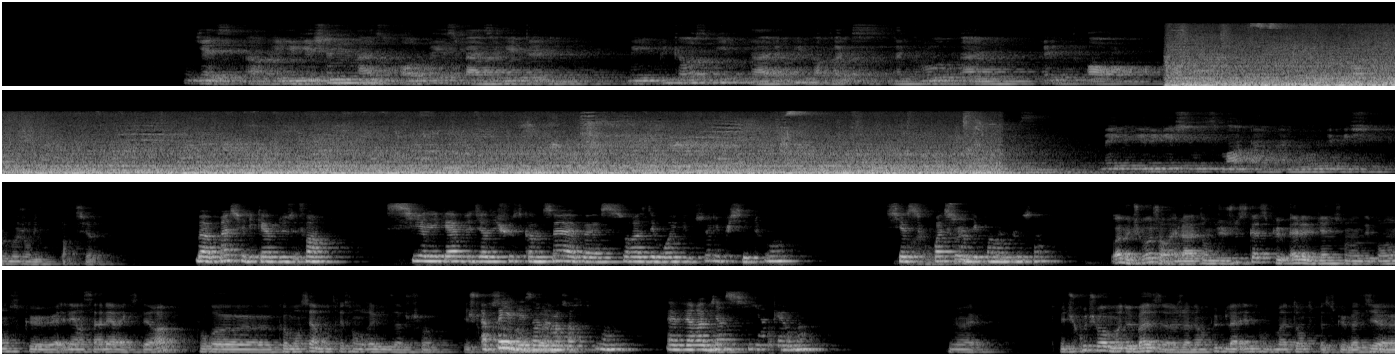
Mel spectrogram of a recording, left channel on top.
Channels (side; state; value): both; different; correlation 0.00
